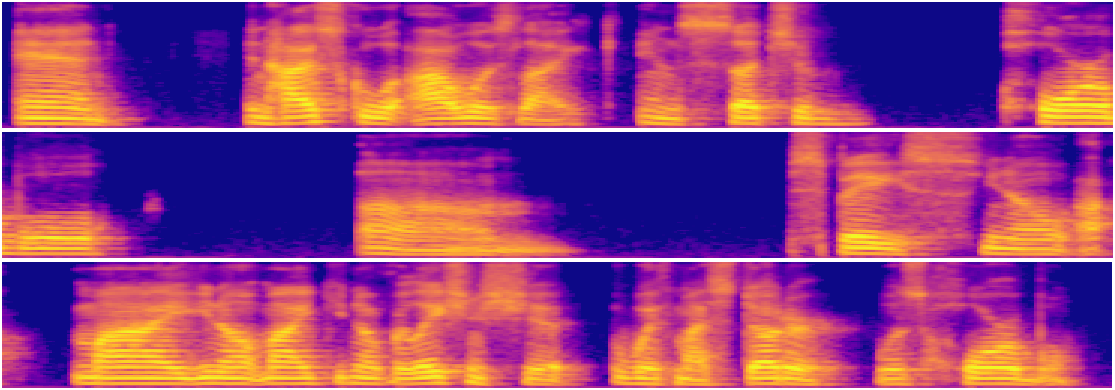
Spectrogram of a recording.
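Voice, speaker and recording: A man's voice: medium pitch, fairly even intonation, takes it slowly. Young man who stutters, many fillers. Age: young adult. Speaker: guest. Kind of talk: casual video-call interview. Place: home room by a staircase. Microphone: laptop webcam on a video call.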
